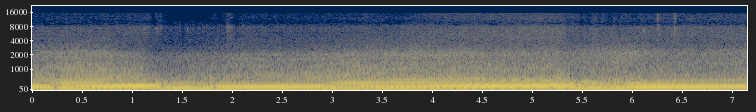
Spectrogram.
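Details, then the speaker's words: Exhaust leak on a Mitsubishi Eclipse: the flex pipe has multiple finger-sized holes, giving a loud raspy rumble that swells with each rev and drops between blips; the idle is also odd, cause not yet found. "own there where the flex pipe is it's all there's multiple holes where you can stick your finger through it so that's why it sounds like it does"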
